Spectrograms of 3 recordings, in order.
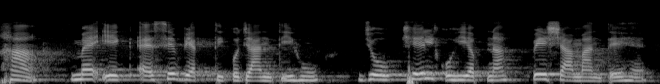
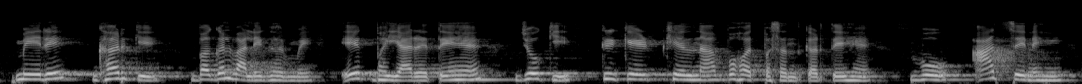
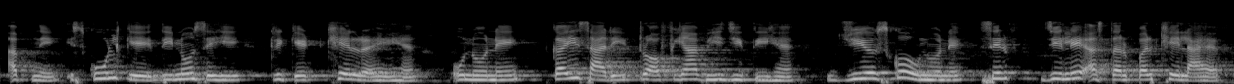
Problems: constant background noise, echo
